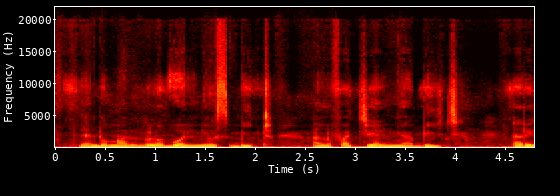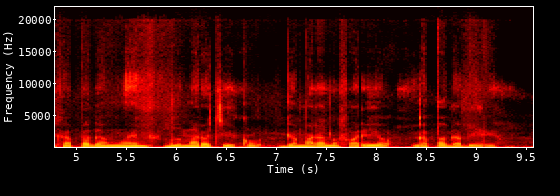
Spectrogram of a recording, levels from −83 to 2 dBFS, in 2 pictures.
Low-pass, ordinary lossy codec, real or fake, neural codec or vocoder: none; none; fake; codec, 44.1 kHz, 2.6 kbps, SNAC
